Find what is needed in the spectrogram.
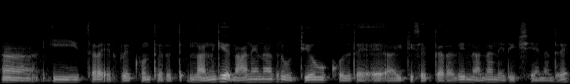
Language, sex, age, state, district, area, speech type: Kannada, male, 18-30, Karnataka, Chikkaballapur, urban, spontaneous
